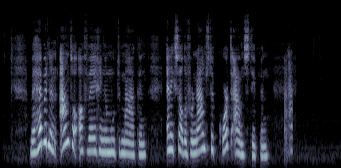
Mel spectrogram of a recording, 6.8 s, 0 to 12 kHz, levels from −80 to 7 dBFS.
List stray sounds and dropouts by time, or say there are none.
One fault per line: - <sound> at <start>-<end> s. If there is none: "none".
- laugh at 5.7-5.9 s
